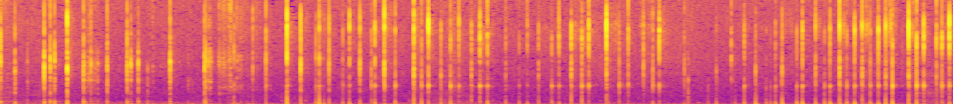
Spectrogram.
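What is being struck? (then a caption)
Plastic pump bottle. A hollow white-and-pink plastic cosmetic pump bottle is held beside the microphone and scratched and tapped with long nails. Rapid, crisp, dry clicks and scratchy strokes follow one another steadily, each dying away instantly over a low, soft rustle. The result is a quiet, continuous patter of sharp plastic taps with bright edges.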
